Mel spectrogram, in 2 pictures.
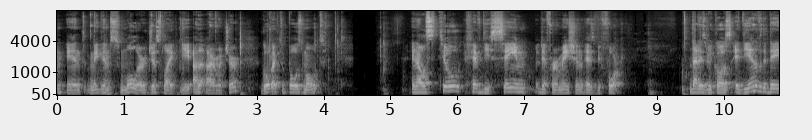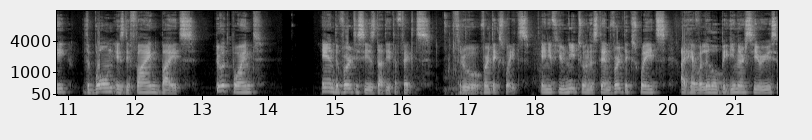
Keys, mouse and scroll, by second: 0.7 s, 1.8 s, 2.7 Tab, 3.9 click, 11.7 d, 11.9-13.3 drag, 13.2-14.3 d, 14.3-16.6 drag, 16.6 d, 16.7 d.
